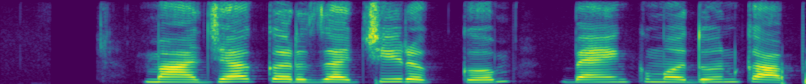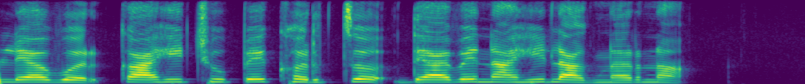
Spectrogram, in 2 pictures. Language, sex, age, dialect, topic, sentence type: Marathi, female, 18-24, Standard Marathi, banking, question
